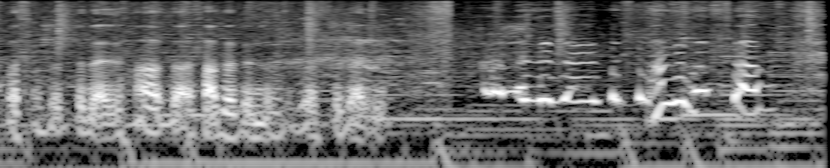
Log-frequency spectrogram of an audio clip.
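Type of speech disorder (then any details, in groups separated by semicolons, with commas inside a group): Speech after total glossectomy; tongue cancer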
